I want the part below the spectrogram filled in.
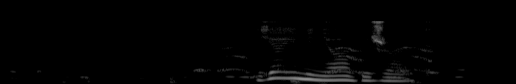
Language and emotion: Russian, sad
